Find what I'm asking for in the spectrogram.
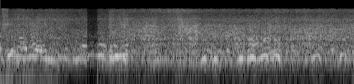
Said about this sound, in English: a combination of warm-up and jogging, wearing protective gear, each of the trainees carried a pipe, running here and there with it, checking its kinks to ensure that it is not twisted as the water gushed out or passed through the nozzle in sprays.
